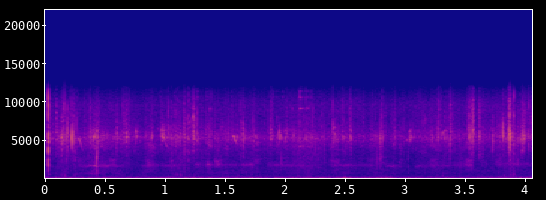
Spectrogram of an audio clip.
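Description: Footsteps on a concrete sidewalk during a dog walk: many small irregular clicks and scuffs over a low steady rumble.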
